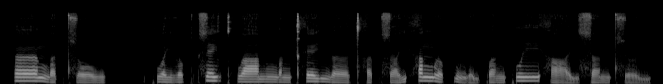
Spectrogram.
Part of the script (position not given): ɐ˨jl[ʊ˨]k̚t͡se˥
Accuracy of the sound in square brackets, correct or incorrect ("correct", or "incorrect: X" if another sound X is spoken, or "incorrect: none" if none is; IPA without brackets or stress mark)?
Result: correct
